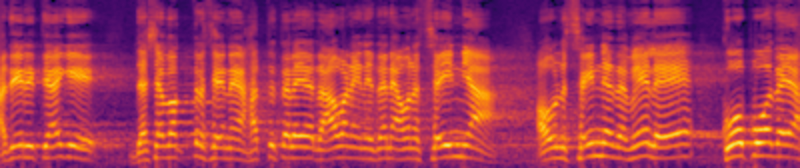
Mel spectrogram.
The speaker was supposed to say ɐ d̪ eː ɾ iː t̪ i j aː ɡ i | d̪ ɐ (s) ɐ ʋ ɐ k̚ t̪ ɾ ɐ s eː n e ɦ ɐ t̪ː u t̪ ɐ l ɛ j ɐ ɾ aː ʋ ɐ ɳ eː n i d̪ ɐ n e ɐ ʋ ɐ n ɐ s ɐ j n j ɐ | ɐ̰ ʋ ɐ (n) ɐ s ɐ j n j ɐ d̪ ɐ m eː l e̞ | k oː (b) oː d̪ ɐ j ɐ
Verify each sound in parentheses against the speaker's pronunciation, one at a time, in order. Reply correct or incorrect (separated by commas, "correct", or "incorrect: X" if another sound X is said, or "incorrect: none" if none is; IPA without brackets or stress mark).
incorrect: ʃ, correct, incorrect: p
